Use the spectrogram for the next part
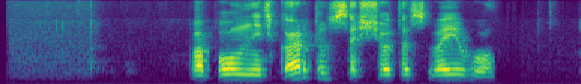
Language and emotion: Russian, neutral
